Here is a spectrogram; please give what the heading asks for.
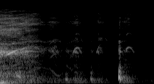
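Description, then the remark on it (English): A sick person coughs several times in a short, uneven series, with a harsh first burst and a sharp, sudden cough near the end, with no talking. “Because I cannot get rid of this cough.”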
